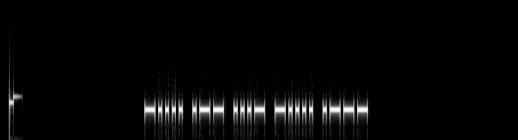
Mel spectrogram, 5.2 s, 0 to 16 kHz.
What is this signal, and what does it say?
Morse code, heard as a keyed tone, about 34 wpm, 700 Hz. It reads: 6WV6J
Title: Five Challenging Letter-Number Combinations 35wpm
